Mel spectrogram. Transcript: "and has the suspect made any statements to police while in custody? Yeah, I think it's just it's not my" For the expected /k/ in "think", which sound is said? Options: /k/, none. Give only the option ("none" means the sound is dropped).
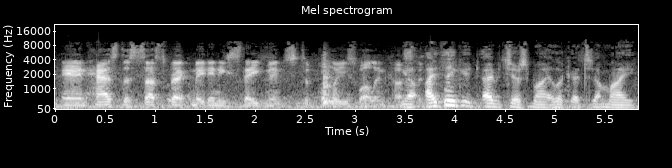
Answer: /k/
